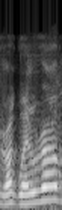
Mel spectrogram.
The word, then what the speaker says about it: Rockwell Road: Estamos con nuestros amigos de Rockwell Road, que lo he pronunciado bien, Rockwell Road.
